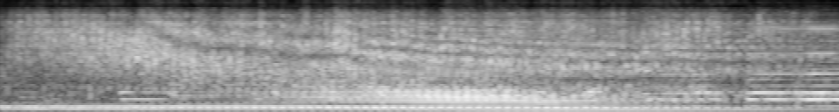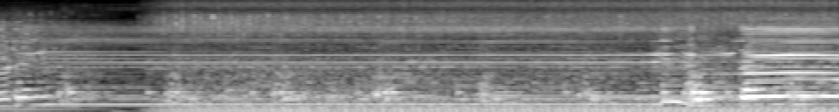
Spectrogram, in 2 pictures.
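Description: A propeller airplane drones loudly and steadily while towing a glider, its engine pitch shifting and dropping away abruptly midway as the tow releases, leaving a quieter whine.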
